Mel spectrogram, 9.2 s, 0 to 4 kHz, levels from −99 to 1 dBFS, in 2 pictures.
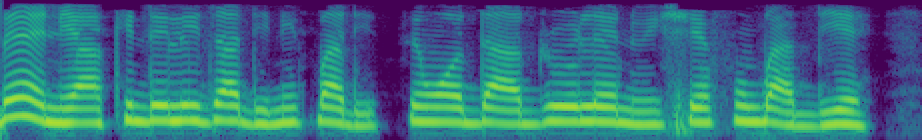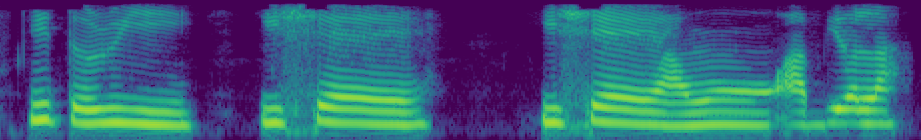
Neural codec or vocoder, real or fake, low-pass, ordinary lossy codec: none; real; 3.6 kHz; MP3, 32 kbps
